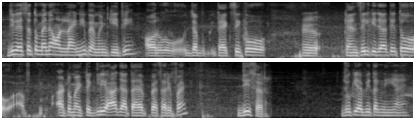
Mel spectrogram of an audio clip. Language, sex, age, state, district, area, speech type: Urdu, male, 18-30, Uttar Pradesh, Saharanpur, urban, spontaneous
